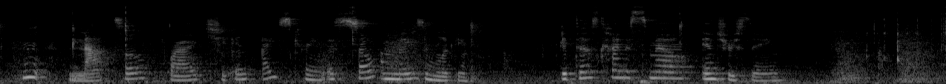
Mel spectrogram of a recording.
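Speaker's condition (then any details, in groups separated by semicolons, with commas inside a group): No condition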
